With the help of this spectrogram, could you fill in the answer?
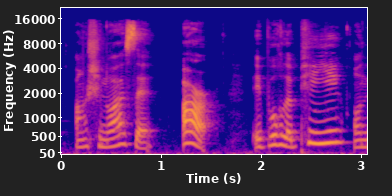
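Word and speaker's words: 二: 2, en chinois, c'est er. Et pour le pinyin, on écrit comme ER. Mais ici, il faut faire attention parce que le R en chinois ne se prononce pas comme le R en français.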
